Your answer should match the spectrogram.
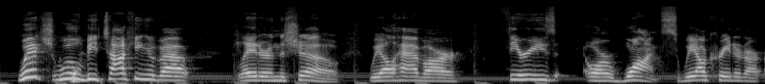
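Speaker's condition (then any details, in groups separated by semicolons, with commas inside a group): No condition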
